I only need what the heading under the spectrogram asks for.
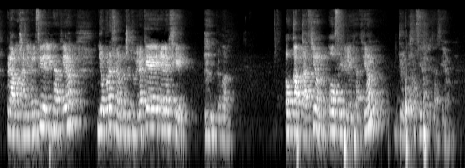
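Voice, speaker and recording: Long, frequent pauses break up a woman's fairly high voice at a moderate pace, with audible room echo around her. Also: ordinary pitch variation. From Spain, outside Madrid. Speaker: marketing expert and gym co-owner. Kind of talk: casual interview chat. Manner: animated, laughs often.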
